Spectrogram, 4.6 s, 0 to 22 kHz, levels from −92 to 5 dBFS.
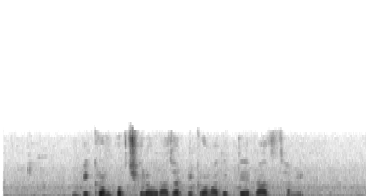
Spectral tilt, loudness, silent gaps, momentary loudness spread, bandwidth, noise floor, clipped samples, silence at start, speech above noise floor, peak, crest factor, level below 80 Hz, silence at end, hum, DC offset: -6 dB/octave; -21 LUFS; none; 18 LU; 7.6 kHz; -51 dBFS; under 0.1%; 0.9 s; 31 dB; -2 dBFS; 20 dB; -58 dBFS; 0.8 s; none; under 0.1%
